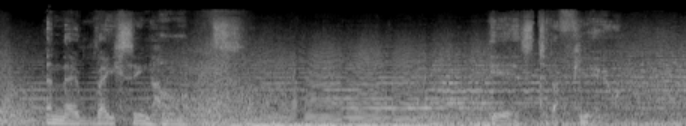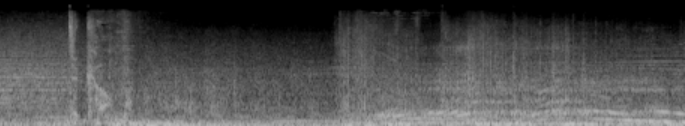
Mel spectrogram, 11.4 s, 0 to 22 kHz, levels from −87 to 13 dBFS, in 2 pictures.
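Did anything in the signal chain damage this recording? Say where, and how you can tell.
Yes: a gritty, inharmonic fizz, roughly 30 dB down, tracks loud and bright passages throughout. This crude rate conversion fits unfiltered linear interpolation from 32 kHz up to 48 kHz.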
